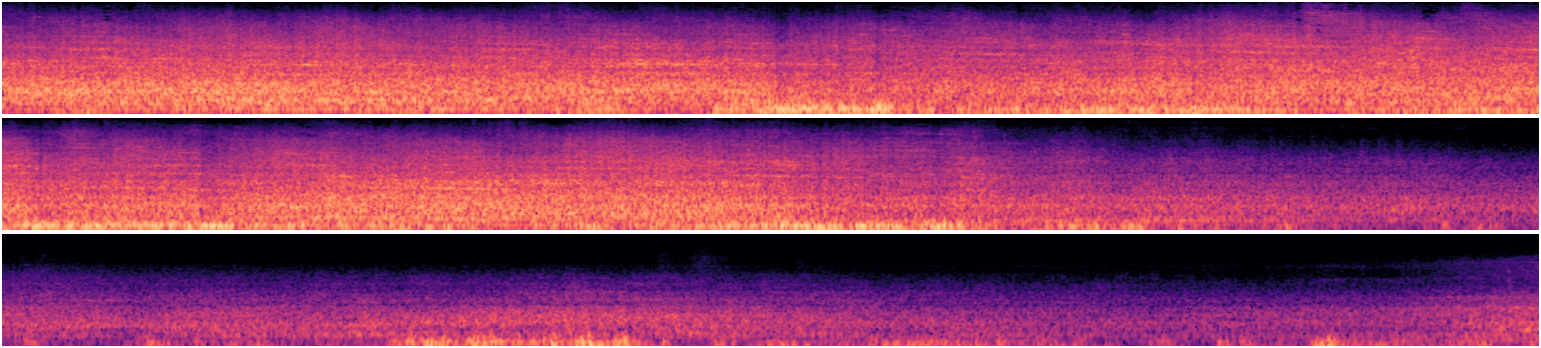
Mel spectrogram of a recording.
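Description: CSX double-stack intermodal freight train passing close by: steady rolling noise of the wheels on the rails. About halfway through the noise drops off and stays lower as the train draws away.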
